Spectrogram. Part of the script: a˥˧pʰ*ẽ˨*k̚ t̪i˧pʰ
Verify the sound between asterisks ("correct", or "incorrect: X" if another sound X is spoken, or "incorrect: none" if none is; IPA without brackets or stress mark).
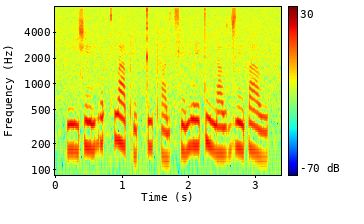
correct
